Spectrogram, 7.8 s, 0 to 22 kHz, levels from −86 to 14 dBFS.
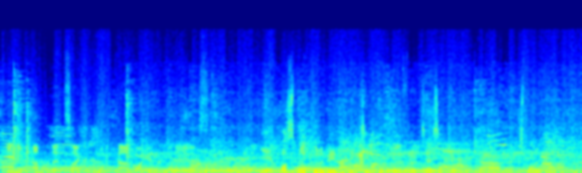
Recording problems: chatter from many people; very loud; throughout; 4 dB above the speech

